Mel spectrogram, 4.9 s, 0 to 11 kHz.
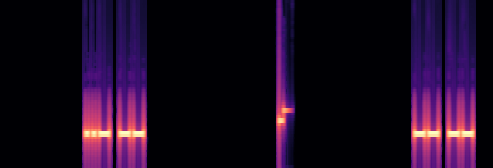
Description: Morse code, heard as a keyed tone, about 36 wpm, 700 Hz. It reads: UM MM
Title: Top Two Letter Combinations in Words 35wpm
